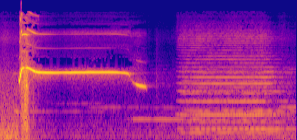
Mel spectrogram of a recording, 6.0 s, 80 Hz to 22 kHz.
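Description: A railway conductor's whistle blown once, a loud high steady tone lasting about two seconds that sags in pitch as it stops: the conductor's signal to the driver that the train may depart (Semboyan 41). About a second later the locomotive horn answers more faintly with a steady chord for about two seconds, the driver's acknowledgement before moving off (Semboyan 35).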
